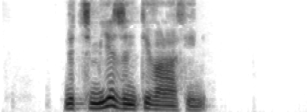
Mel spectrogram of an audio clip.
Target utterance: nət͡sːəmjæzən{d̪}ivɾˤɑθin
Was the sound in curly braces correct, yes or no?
no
